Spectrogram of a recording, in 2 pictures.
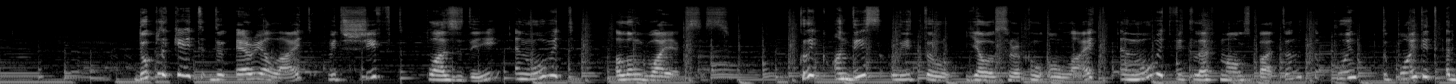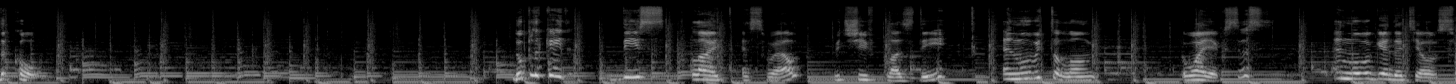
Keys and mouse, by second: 1.5 shift+d, 3.8 y, 6.6 click, 8.9 click, 12.7 middle click, 14.6 click, 15.9-16.5 middle drag, 21.0 shift+d, 22.2 y, 26.6 click, 29.0-29.1 middle drag.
